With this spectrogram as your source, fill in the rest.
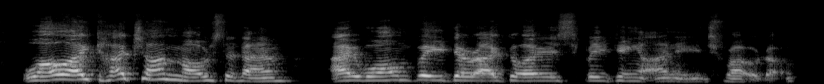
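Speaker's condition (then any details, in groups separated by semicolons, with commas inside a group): Cerebral palsy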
